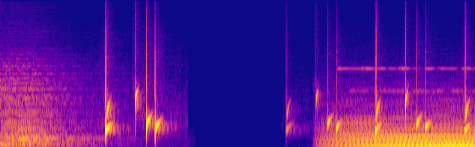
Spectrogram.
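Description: Music fading out, then four quick cartoon plop sound effects with a rising pitch, standing in for popcorn kernels popping. After a short silence one more plop, then music comes in about four seconds in, with plops repeating along with it.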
